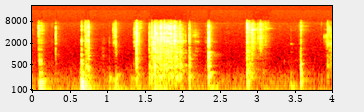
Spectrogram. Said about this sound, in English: Uh, that was the clatter of it hitting my paintbrush and then my ashtray and then my paintbrush again and landing on an empty bag of holy basil tea.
